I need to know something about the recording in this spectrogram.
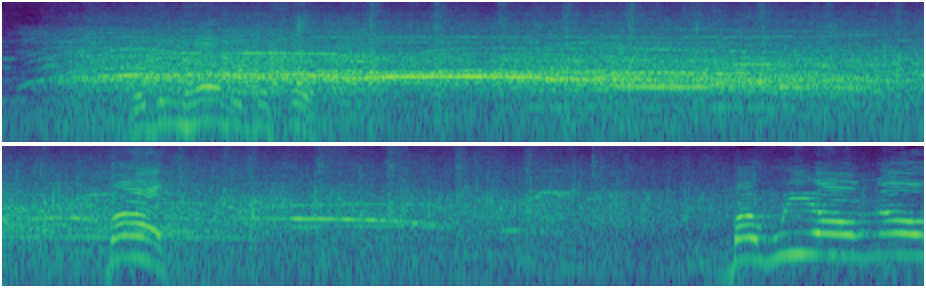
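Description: Loud applause fills the room.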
